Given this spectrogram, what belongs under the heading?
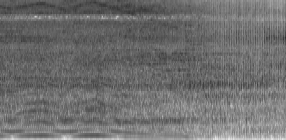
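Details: Tata Indigo after head gasket job, head work, and new timing belt, tensioner and timing parts: revs rise and fall smoothly with clean even note, no knock or ticking, then settles, healthy.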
